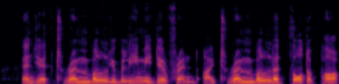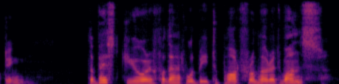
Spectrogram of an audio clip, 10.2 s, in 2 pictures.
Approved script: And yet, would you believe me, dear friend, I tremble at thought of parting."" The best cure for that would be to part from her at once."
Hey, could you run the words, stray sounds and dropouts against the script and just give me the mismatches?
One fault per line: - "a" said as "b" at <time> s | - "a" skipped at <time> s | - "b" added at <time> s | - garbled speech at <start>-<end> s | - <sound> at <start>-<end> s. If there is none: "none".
- "would" said as "tremble" at 0.8 s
